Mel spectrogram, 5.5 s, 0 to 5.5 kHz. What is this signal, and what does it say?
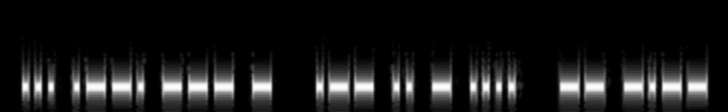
Morse code, heard as a keyed tone, about 25 wpm, 600 Hz. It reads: SPOT WITH MY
